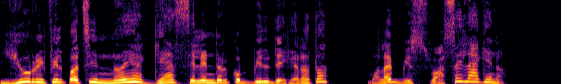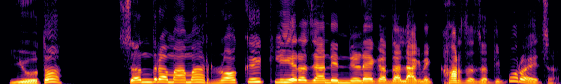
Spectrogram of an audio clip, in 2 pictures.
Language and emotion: Nepali, surprised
